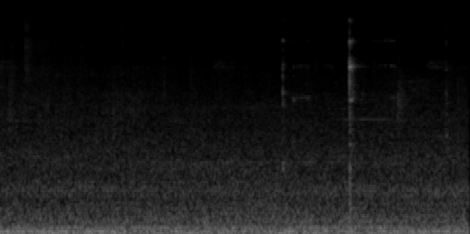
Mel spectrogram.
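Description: A steady low hum, with two light metallic clinks a little after three seconds in, the second one louder and ringing briefly.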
